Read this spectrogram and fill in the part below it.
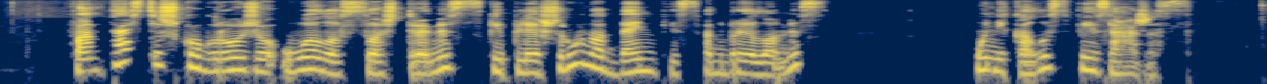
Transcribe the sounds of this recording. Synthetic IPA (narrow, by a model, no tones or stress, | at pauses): fɐnt̪ɑːsʲt̪ʲɪʃkoːɡɾoːʒʲoːʔuɔlˠoːsʊɐʃʲt̪ʲɾʲoːmʲɪskɐɪplʲeːʃɾuːnoːd̪ɐnʲt̪ʲiːsɐd̪bɾɐɪlˠoːmʲɪs | ʊnʲɪkɐlˠʊspʲɛɪzɑːʒɐs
